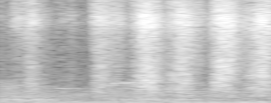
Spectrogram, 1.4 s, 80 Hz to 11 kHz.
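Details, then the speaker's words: Dyson DC24 vacuum motor unit reassembly; freshly greased ball race turned by hand gives a soft dry rub pulsing about five times a second. Smooth and normal, inaudible in use. "it's gone really smooth love themself doing like that you can hear it that's probably gonna be how it goes when you're vacuuming you're not gonna hear it"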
